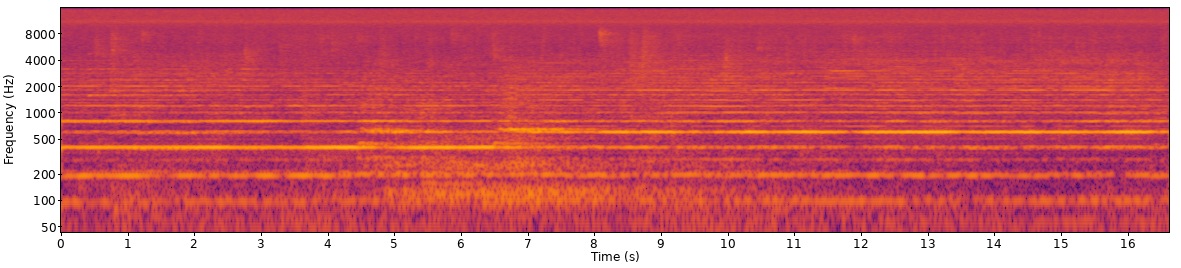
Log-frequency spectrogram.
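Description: Sustained, layered drone of experimental music, several steady tones held together. A tone shifts up in pitch about four and a half seconds in and again about six and a half seconds in, with a brief rush of noise between.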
